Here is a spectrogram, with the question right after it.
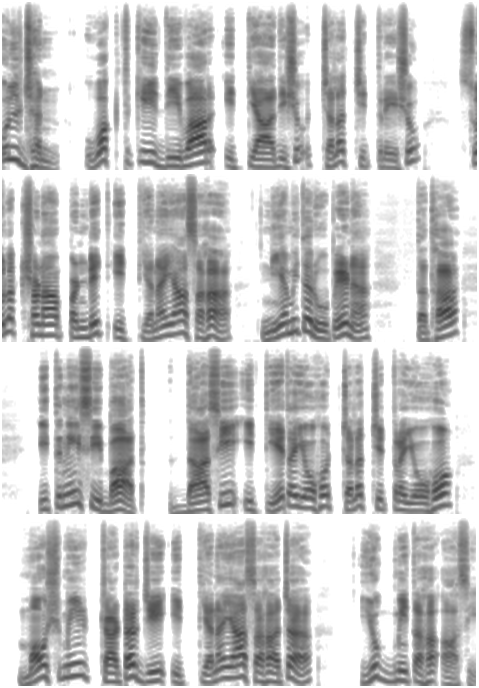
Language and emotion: Sanskrit, neutral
